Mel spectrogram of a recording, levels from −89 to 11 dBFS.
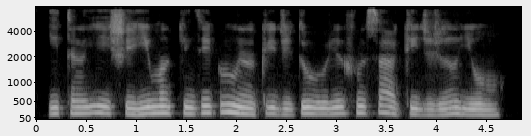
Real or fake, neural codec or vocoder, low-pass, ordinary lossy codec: fake; autoencoder, 22.05 kHz, a latent of 192 numbers a frame, VITS, trained on one speaker; 7.2 kHz; none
